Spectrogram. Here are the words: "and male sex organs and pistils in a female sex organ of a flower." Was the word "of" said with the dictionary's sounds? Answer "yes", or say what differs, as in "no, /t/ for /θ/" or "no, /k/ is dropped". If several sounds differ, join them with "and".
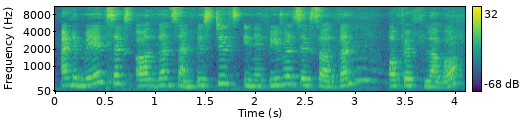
no, /f/ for /v/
